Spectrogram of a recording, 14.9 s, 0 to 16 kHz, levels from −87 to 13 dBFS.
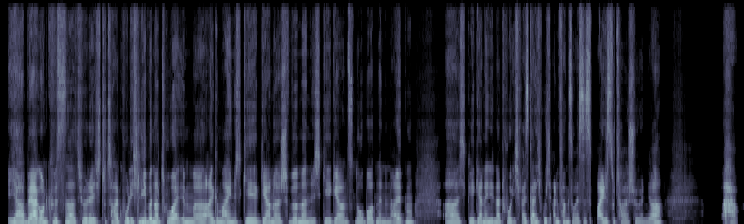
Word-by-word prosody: Ja, 140 +3 +3
Berge 165 +6 +8
und 160 -4 +3
Küste 185 +6 -3
natürlich, 145 - +1
total 145 +6 -2
cool. 205 0 +1
Ich 165 0 -2
liebe 225 +6 +3
Natur 205 +5 +3
im, 160 -4 -1
äh, 155 - -1
Allgemeinen. 165 +6 +1
Ich 175 -1 -8
gehe 170 0 +1
gerne 155 -1 0
schwimmen, 190 +8 0
ich 145 -2 -5
gehe 155 0 -4
gern 135 -2 0
Snowboarden 170 +2 -3
in 135 -1 -5
den 130 0 -7
Alpen. 180 +1 -2 0.6
Äh, 135 -1 0
ich 130 -1 -8
gehe 145 -1 -3
gerne 150 +5 -1
in 165 - +1
die 155 - -1
Natur. 145 +4 -2
Ich 130 -3 -6
weiß 135 +1 -2
gar 140 - +2
nicht, 140 0 -4
wo 125 - -2
ich 120 - -8
anfangen 150 -4 -2
soll, 110 -4 -5
es 105 - 0
ist 125 -2 -3
beides 135 +3 +3
total 115 -6 -7
schön, 100 -1 -7
ja? 145 +8 0 1.2
Ha - - +1
150 Hz, 185 wpm, -25 LUFS, 135-175 Hz, 1.2 s, Berge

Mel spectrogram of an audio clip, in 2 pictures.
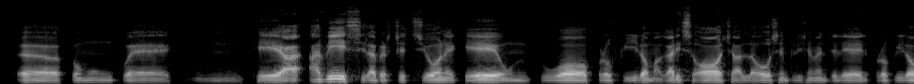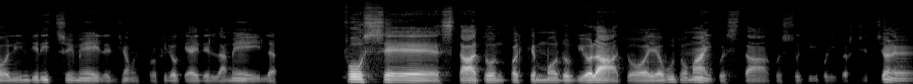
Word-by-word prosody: uhm, 95 -2 -3
comunque, 95 -3 -10 0.2
mhmm, 90 -1 -24
che 100 +1 0
a 90 - +1
avessi 110 +1 +1
la 95 -1 -2
percezione 105 +1 -4
che 100 +2 +4
un 95 -2 -6
tuo 95 -1 +2
profilo 95 +1 -6
magari 95 +3 -6
social 95 -1 -2
o 95 +2 -3
semplicemente 95 -1 -13
le 90 0 -4
il 90 0 -7
profilo, 95 0 -4
l'indirizzo 105 +3 -6
email, 95 -2 -5
diciamo, 85 0 -15
il 80 - -24
profilo - - -10
che - - -12
hai 90 - -3
della 90 -1 -10
mail 90 -2 -7 0.7
fosse 100 -5 +6
stato 100 +2 +2
in 100 -2 -6
qualche 100 +2 -4
modo 100 -1 -3
violato? 95 -2 +5
Hai 95 +1 0
avuto 105 +1 -2
mai 105 -4 +1
questa 80 -1 -10
questo - - -20
tipo 85 0 -24
di 85 0 -26
percezione? 90 0 -5
95 Hz, 140 wpm, -25 LUFS, 90-100 Hz, 0.7 s, fosse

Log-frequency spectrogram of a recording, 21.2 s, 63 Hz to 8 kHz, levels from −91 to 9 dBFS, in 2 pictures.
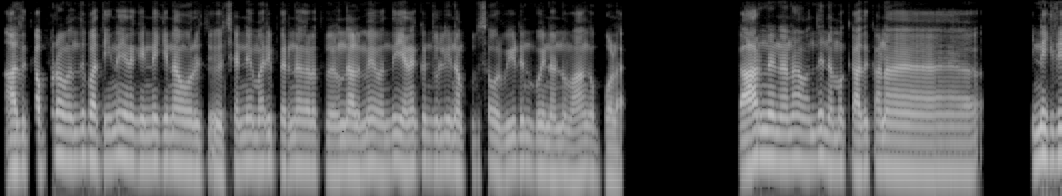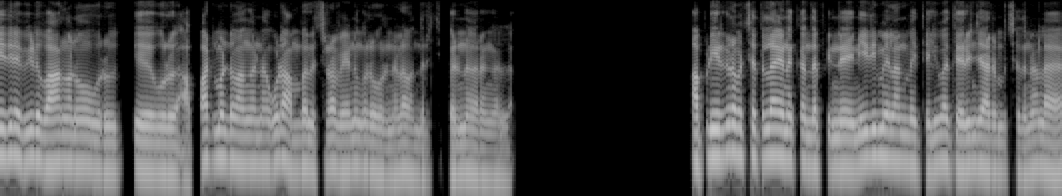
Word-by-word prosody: அதுக்கப்றம் 140 +4 0
வந்து 150 +2 -2
பாத்தீங்கனா, 150 +2 +1
எனக்கு 140 -2 +1
இன்னைக்கு 145 0 0
நான் 135 -1 +2
ஒரு 125 - +1
ச் - - -4 0.2
சென்னை 135 +2 -1
மாரி 140 +1 0
பெருநகரத்துல 130 -2 -1
இருந்தாலுமே 125 +2 +2
வந்து, 135 +3 -3
எனக்குன்னு 135 +1 -1
சொல்லி 135 0 -1
நான் 120 -2 -5
புதுசா 125 +1 -5
ஒரு 115 - -5
வீடுன்னு 135 -2 -2
போய் 120 -1 +1
நான் 110 0 -1
இன்னு 110 -2 -2
வாங்க 120 +1 -1
போல. 105 -2 -1 1.2
காரணம் 155 +4 +7
என்னனா? 145 +1 +2
வந்து 150 +3 -1
நமக்கு 135 -1 -4
அதுக்கான 130 +1 0 1.5
இன்னைக்கி 160 0 +3
தேதில 170 0 +4
வீடு 155 0 +2
வாங்கணும், 135 -1 +1
ஒரு 120 - -1 0.3
தே 125 - +1 0.2
ஒரு 115 0 +1 0.2
அப்பார்ட்மெண்ட் 150 0 0
வாங்கன்னா 135 0 -1
கூட 155 - +2
ரூ.50,00,00 130 0 -2
வேணுங்ற 125 0 -1
ஒரு 105 - -6
நில 115 +2 -2
வந்துருச்சு 105 -2 -10
பெருநகரங்கள்ல. 105 -3 -3 1.9
அப்டி 165 +3 +2
இருக்குற 180 +3 +3
பச்சத்துல 165 0 +2
எனக்கு 150 -2 0
அந்த 135 0 +2
ஃபின 130 -1 0 0.2
நிதி 155 +3 +2
மேலாண்மை 145 -3 +1
தெளிவா 135 +3 -1
தெரிஞ்ச 130 +2 +2
ஆரம்பிச்சததுனால, 120 0 -2
135 Hz, 160 wpm, -23 LUFS, 125-145 Hz, 1.9 s, காரணம்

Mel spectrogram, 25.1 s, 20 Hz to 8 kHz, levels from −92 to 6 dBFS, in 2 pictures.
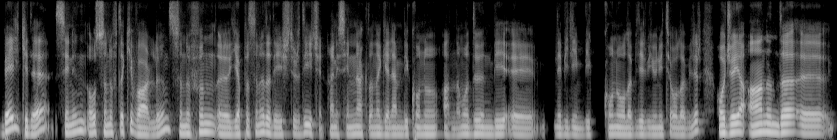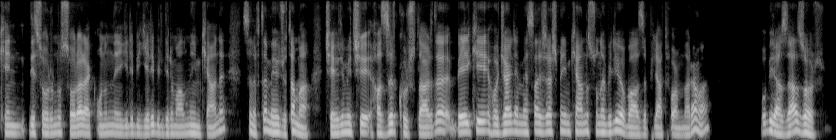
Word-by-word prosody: Belki 150 - +3
de, 165 - +2
senin 140 +4 +1
o 125 +2 +3
sınıftaki 130 +3 0
varlığın 105 - +2
sınıfın, 135 - 0
eee, 105 -2 +2
yapısını 110 +5 -1
da 120 -4 +2
değiştirdiği 105 +3 -2
için, 115 - -8
hani, 105 -1 -3
senin 105 +1 -2
aklına 105 -1 -2
gelen 100 0 -2
bir 105 - -1
konu, 105 0 -2
anlamadığın 105 +1 -2
bir, 110 0 +1
eee, 100 -2 -2 0.3
ne 105 -1 -4
bileyim, 100 -2 -5
bir 100 -1 -6 0.2
konu 105 0 -1
olabilir, 100 0 -1
bir 100 0 -4
ünite 100 +1 -4
olabilir. 100 +9 -3 0.2
Hocaya 130 +2 +5
anında, 130 +1 +5
eee, 115 -2 0
kendi 120 0 -2
sorunu 120 +1 -1
sorarak 115 -1 +2
onunla 120 +1 -2
ilgili 115 +1 -3
bir 110 - -3
geri 115 +3 -1
bildirim 115 0 -3
alma 110 +2 -1
imkânı, 110 - -2 0.2
sınıfta 140 +5 -2
mevcut 130 -8 +1
ama 110 -10 +1 0.2
çevrim 120 +3 +1
içi 135 -1 +1
hazır 120 +5 0
kurslarda 115 +6 -1
belki 140 +3 +3
hocayla 140 +2 +2
mesajlaşma 140 +2 -1
imkânı 140 0 -1
sunabiliyor, 135 0 +1
bazı 105 -1 -1
platformlar 100 -1 -4
ama - - 0 0.8
bu 140 +3 -6
biraz 115 -7 +3
daha 130 +5 +4
zor. 120 - 0
115 Hz, 145 wpm, -23 LUFS, 105-135 Hz, 0.8 s, Hocaya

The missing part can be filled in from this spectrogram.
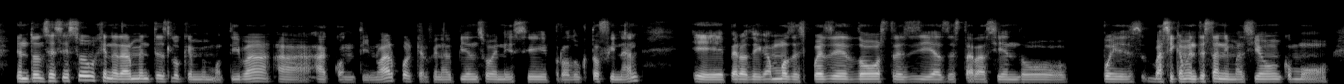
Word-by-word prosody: Entonces, 150 +2 +3
eso 195 +4 +5
generalmente 135 -1 +3
es 130 - -3
lo 145 - -3
que 120 - -4
me 115 0 -6
motiva 130 +5 -1
a 115 +1 -2
a - - -2
continuar, 115 +5 -2
porque 135 - -3
al - - -13
final 115 -1 -6
pienso 120 0 -2
en 115 0 -4
ese 120 0 -3
producto 115 +3 -4
final. 120 +9 -3 0.6
Eh, 115 -2 +5
pero 120 -1 +4
digamos, 120 +2 +1
después 125 +2 +1
de 125 -1 +4
2 125 +1 +2
3 120 -2 -3
días 120 -2 -2
de 115 - -7
estar - - -2
haciendo, 115 -1 -3 0.3
pues, 125 -2 -1
básicamente 130 -1 +3
esta - - 0
animación 125 0 0
como - - -6
120 Hz, 155 wpm, -24 LUFS, 115-130 Hz, 0.6 s, eso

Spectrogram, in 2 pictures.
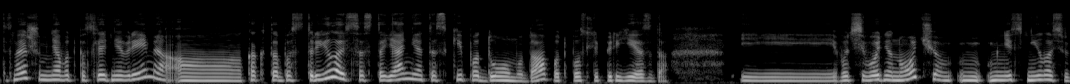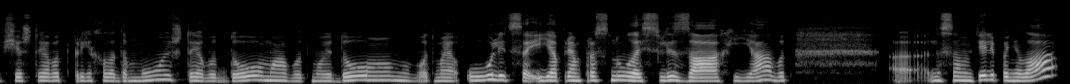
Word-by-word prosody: Ты 180 - -19
знаешь, 265 +4 -2
у - - -2
меня 210 +1 0
вот 205 -3 -6
последнее 205 +1 -1
время, 255 - 0
а, 175 -1 -1
как-то 200 0 -3
обострилось 205 - +2
состояние 210 +4 -1
тоски 205 +2 -6
по 205 +1 -2
дому, 180 -2 +1
да, 225 +11 0
вот 170 +1 -5
после 175 0 -4
переезда. 175 -4 -2 0.7
И 165 -1 -4
вот 185 +1 -1
сегодня 200 +2 +1
ночью, 215 - -1
м 190 0 0
мне 195 +2 +1
снилось 205 0 -2
вообще, 165 +1 -4
что 170 +1 -6
я 175 - +2
вот 175 0 -3
приехала 170 -1 -3
домой, 175 +8 -1
что 190 -3 -4
я 170 -1 +3
вот 155 -2 -5
дома, 185 +2 +3
вот 150 -1 -7
мой 160 -1 -1
дом, 195 +3 +1
вот 170 +2 -5
моя 165 -1 -1
улица, 195 -1 +2
и - - +1
я 180 +1 +5
прям 180 0 +2
проснулась 185 -2 +3
в - - -8
слезах. 165 -3 +4
Я 170 +5 +1
вот, 180 -1 -3 1.0
э, - - -5 0.2
на 175 +1 0
самом 185 -1 +1
деле 210 +4 +3
поняла, 175 - +3
185 Hz, 150 wpm, -25 LUFS, 170-200 Hz, 1.0 s, я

